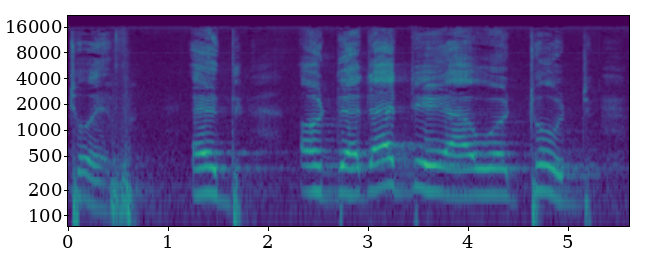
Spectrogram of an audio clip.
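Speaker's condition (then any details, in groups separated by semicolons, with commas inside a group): Cerebral palsy; present from birth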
